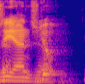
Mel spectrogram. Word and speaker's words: Yoji Anjo: And in October, he had his debut match in UWF wrestling under the name Wayne Shamrock and defeating Yojo Anjo. Am I saying that correctly? – That's the best. Yoji Anjo. – Yoji Anjo? I'm terrible. Sorry.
